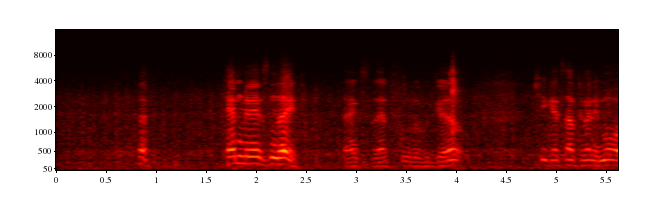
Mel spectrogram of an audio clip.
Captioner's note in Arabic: يسخر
